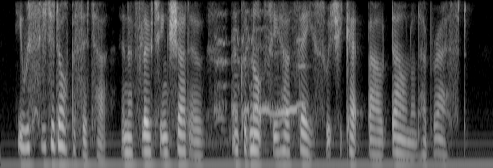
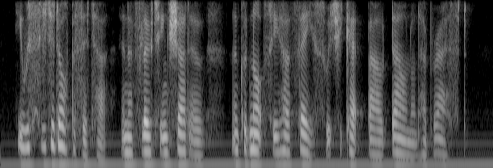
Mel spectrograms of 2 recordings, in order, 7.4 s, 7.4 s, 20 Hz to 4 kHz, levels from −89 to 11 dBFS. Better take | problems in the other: second | background sound (Chicken, rooster); 9 dB below the speech

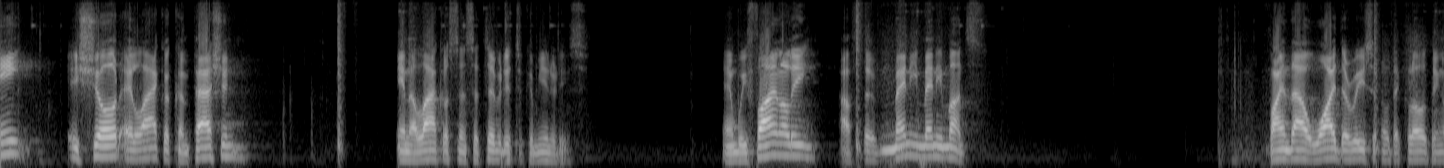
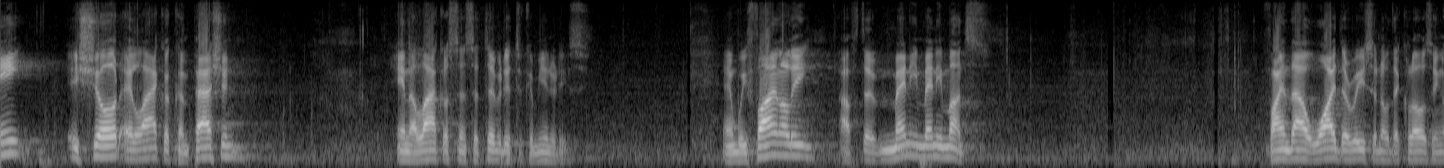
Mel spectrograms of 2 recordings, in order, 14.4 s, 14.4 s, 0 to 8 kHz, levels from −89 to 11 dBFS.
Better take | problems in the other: second | noise reduction (neural mask model RNNoise)

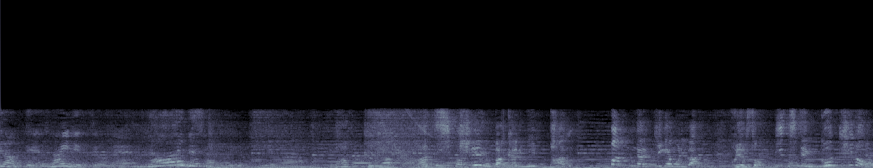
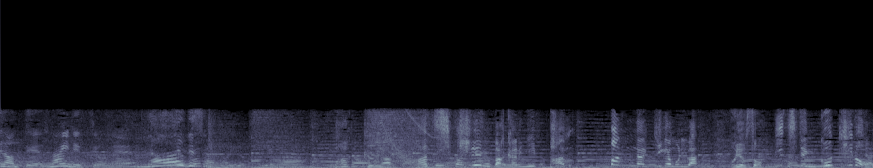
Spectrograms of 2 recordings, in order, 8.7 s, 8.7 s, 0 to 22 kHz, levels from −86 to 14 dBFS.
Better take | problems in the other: second | room echo; dies away in 0.5 s

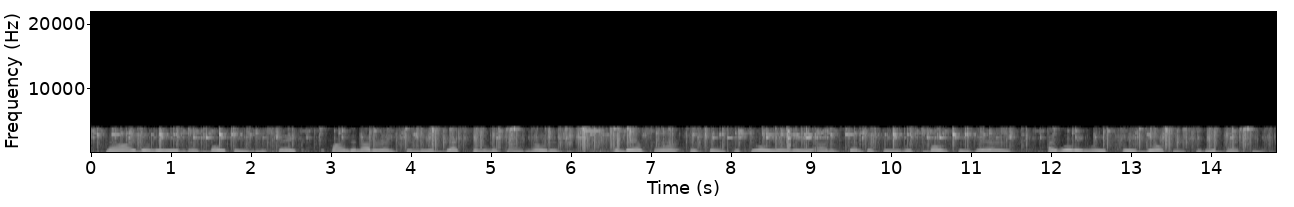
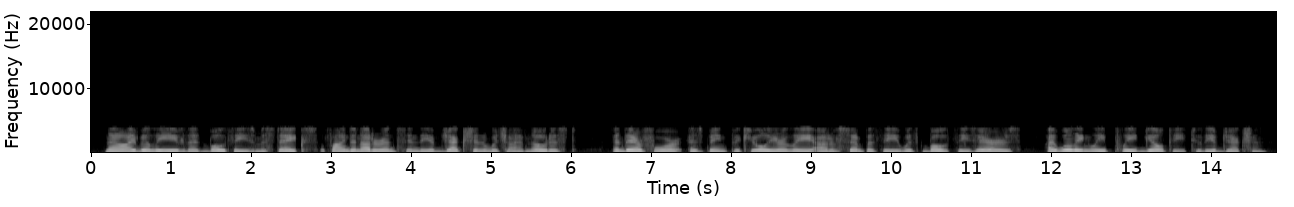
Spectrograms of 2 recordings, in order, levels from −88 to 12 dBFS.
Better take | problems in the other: second | background sound (Keys jangling); 2 dB below the speech

